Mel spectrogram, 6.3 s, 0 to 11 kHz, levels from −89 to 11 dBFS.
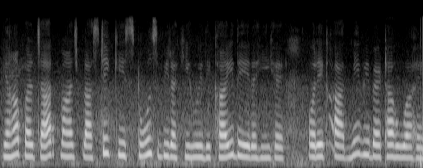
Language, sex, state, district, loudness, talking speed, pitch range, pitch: Hindi, male, Rajasthan, Jaipur, -14 LUFS, 200 wpm, 220-245 Hz, 235 Hz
